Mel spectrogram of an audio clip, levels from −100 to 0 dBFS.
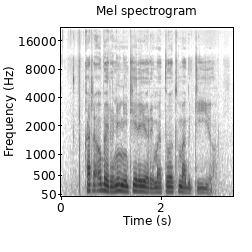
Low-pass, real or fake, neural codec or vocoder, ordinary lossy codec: none; real; none; none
